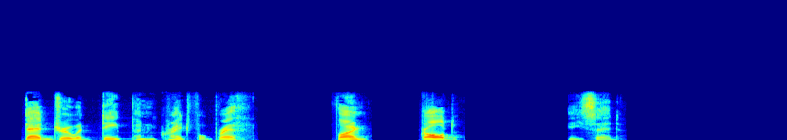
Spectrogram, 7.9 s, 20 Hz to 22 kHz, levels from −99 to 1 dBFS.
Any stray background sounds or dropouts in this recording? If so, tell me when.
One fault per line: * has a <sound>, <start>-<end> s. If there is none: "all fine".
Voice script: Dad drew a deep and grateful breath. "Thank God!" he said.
all fine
